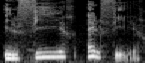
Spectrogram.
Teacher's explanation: ending ENT for the plural, you don't pronounce it.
